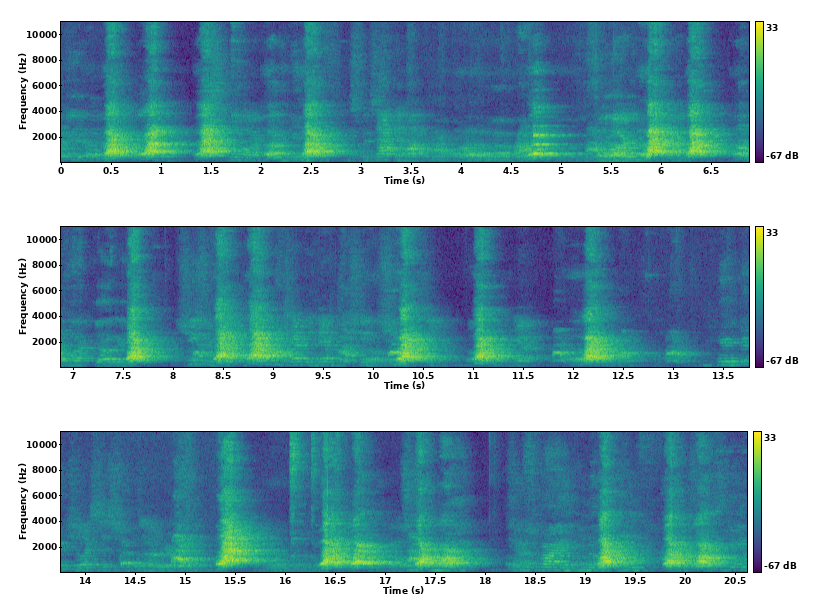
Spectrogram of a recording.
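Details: Jack Russell Terrier in a home setting, giving sharp, short barks in rapid bursts, often several per second, with pauses between runs; people talk throughout.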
